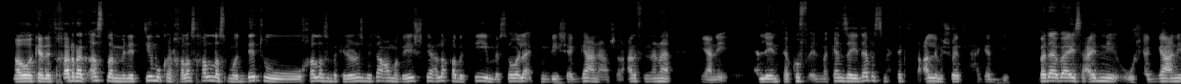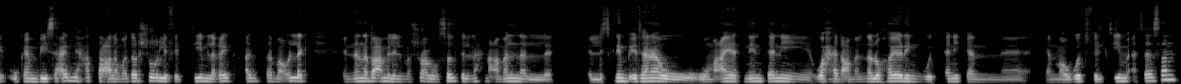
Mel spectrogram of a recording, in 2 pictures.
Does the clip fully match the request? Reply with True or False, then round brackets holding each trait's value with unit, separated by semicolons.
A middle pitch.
True (145 Hz)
